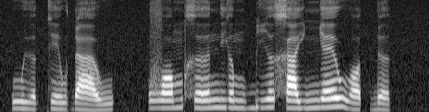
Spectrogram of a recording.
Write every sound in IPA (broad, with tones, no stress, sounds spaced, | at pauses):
w ɨ˨˩˨ ə̯ k e˨˩ w ɗ a˨˩˨ w | v ɔ˧˥ m x əː˧˥ n j ə˧ m ɓ i˧˥ ə̯ x a˧ j ɲ ɛ˧˥ w ɔ˨˩ t̚ ɗ ə˨˩ k̚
